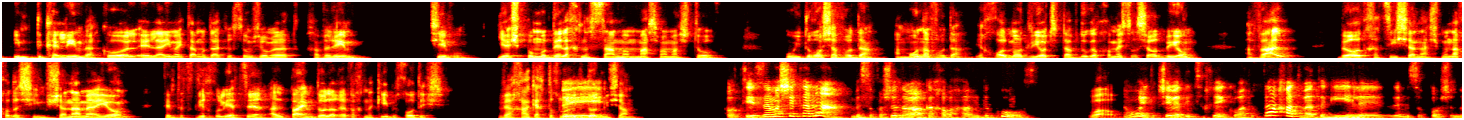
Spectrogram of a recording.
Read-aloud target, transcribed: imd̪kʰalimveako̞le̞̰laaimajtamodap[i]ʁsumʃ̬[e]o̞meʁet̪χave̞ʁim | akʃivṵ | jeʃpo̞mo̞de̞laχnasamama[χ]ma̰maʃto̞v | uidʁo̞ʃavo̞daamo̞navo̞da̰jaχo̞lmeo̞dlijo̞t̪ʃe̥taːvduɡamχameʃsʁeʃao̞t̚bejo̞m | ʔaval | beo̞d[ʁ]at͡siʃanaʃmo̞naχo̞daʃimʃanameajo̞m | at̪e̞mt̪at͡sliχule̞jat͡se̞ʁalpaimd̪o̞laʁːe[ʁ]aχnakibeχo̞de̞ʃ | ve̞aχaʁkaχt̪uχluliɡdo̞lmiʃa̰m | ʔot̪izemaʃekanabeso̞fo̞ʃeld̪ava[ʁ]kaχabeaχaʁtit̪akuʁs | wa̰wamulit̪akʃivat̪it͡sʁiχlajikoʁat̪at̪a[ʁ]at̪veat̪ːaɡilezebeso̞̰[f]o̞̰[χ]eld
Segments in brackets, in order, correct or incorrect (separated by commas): correct, correct, incorrect, incorrect, incorrect, correct, incorrect, correct, incorrect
